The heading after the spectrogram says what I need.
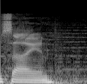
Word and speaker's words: Cyan: Oh, damn, Cyan. That's what I was torn between two, but then it sounds like I'm saying damn, son. If I say it too quick.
